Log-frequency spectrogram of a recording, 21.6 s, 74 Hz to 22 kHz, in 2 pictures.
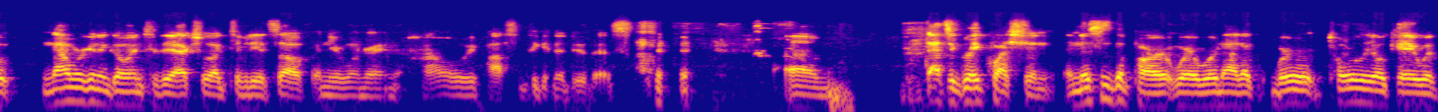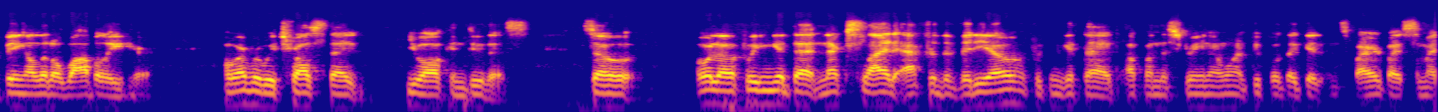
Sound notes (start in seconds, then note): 4.7 laughs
